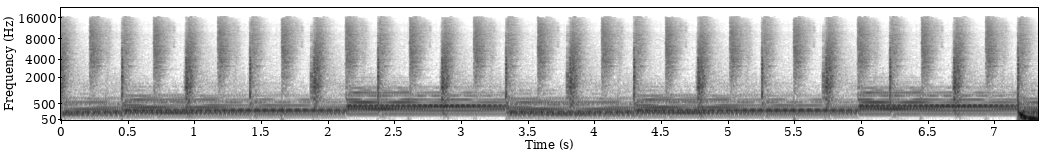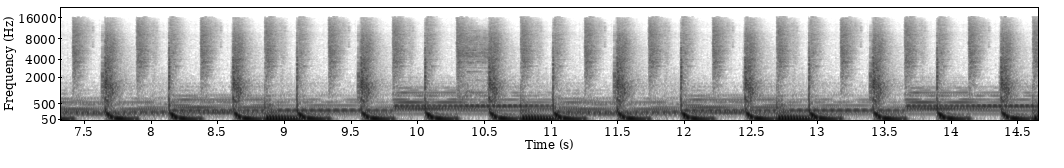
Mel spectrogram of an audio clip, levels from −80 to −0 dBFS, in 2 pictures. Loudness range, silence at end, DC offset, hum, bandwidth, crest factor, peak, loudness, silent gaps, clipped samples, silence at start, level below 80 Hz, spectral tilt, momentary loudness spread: 5 LU; 0 s; under 0.1%; none; 17 kHz; 16 dB; 0 dBFS; -17 LUFS; none; under 0.1%; 0 s; -20 dBFS; -4.5 dB/octave; 7 LU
